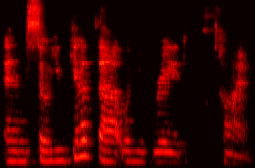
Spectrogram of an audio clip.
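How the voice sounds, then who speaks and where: This poorly recorded clip features a woman author in a bookstore event room, answering audience questions at a casual live reading. Speaking into a handheld microphone in a mid-range, animated voice at normal speed, she is warm and rambling, full of fillers and restarts.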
